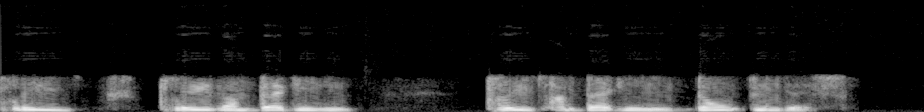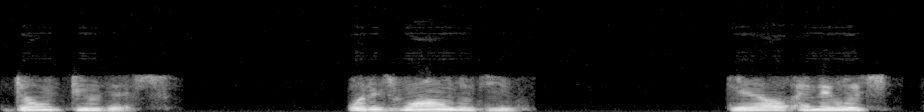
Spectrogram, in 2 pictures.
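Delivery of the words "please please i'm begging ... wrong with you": acted tearful, crying, pleading voice. Retelling how his wife grabbed his leg and begged: imitating wife crying and begging. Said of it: "She starts crying".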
